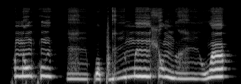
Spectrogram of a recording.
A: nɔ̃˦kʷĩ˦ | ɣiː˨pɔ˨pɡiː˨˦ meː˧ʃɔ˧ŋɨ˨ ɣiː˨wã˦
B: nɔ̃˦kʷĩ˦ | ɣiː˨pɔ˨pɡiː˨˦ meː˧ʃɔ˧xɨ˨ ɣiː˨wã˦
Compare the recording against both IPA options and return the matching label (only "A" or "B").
A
